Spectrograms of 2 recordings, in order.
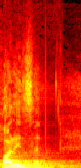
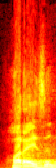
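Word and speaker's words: horizon: इस लाइन को बोलते हैं हॉरिजन, हॉराइजन भी बोल सकते हो, थोड़ा प्रोनाउंसिएशन का फर्क होता है।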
